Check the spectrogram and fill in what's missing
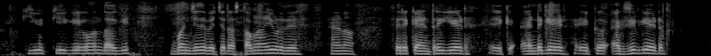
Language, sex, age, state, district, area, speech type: Dogri, male, 18-30, Jammu and Kashmir, Kathua, rural, spontaneous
